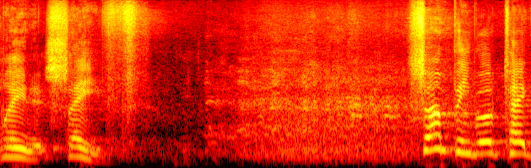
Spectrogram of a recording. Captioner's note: audience laughing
